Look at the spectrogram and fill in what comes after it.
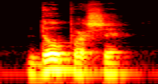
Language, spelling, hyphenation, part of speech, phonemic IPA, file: Dutch, doperse, do‧per‧se, noun / adjective, /ˈdoː.pər.sə/, Nl-doperse.ogg
- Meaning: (noun) 1. Mennonite 2. Anabaptist; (adjective) inflection of dopers: 1. masculine/feminine singular attributive 2. definite neuter singular attributive 3. plural attributive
